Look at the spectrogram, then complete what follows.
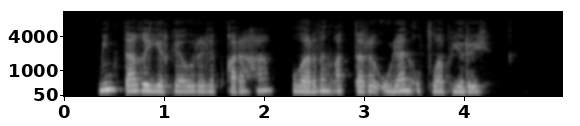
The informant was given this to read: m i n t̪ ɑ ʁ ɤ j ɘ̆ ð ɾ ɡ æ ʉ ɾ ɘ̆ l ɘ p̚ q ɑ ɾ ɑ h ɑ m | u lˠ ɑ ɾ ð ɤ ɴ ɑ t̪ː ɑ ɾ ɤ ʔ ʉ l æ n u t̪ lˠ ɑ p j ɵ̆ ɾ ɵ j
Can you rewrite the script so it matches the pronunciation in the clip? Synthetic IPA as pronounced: m i n t̪ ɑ ʁ ɤ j ɘ̆ ɾ ɡ æ ʉ ɾ ɘ̆ l ɘ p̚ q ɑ ɾ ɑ h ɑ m | u lˠ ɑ ɾ ð ɤ ɴ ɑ t̪ː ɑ ɾ ɤ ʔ ʉ l æ n u t̪ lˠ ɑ p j ɵ̆ ɾ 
